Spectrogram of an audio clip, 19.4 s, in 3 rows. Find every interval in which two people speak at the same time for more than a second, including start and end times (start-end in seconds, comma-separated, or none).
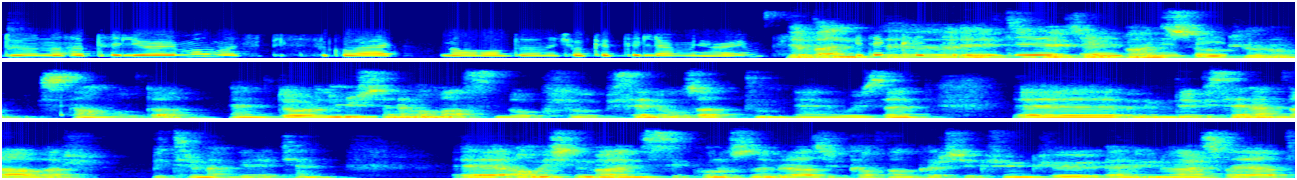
4.3-6.5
